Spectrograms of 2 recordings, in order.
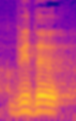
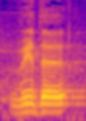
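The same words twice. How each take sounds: Both takes have the same delivery.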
